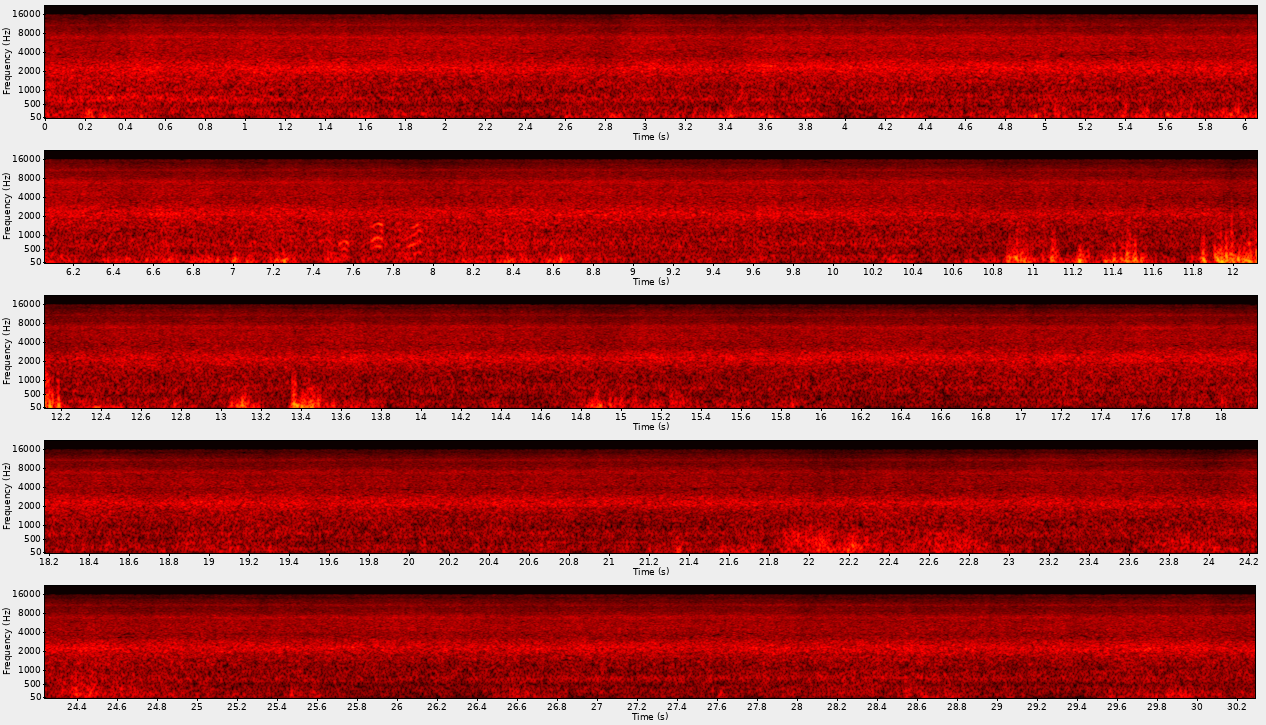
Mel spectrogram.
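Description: Typhoon wind and heavy wind-driven rain: a steady rushing hiss. Several short gusts buffet the microphone between about eleven and fourteen seconds in.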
